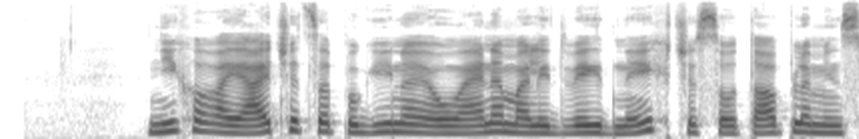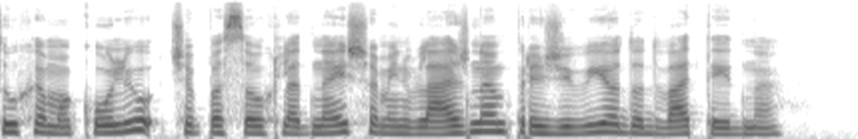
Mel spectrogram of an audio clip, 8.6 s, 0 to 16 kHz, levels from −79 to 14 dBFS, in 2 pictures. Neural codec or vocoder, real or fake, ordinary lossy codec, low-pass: vocoder, 44.1 kHz, 128 mel bands every 512 samples, BigVGAN v2; fake; none; 14.4 kHz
